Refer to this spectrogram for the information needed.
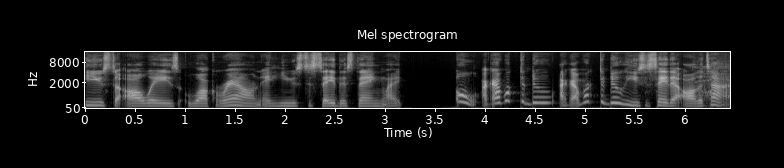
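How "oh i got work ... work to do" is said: very high-pitched, woman-like voice. A parent retells the phrase their son kept saying, in a high voice like a woman. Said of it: "he would say in a high voice, like a woman".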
